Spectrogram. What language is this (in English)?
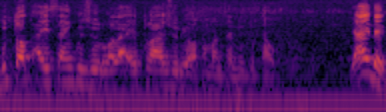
Wolof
